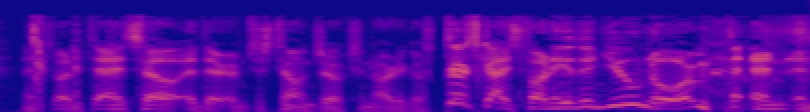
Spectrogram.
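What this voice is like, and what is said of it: Usual voice. Nothing is said of it.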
